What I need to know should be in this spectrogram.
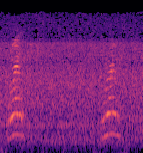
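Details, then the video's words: Indian street cat, a talkative mother, calling to her kittens: two soft, short meows, each rising then falling, about two seconds apart over a steady background hiss. "Mama Cat Talking To Her Beautiful Kittens"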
